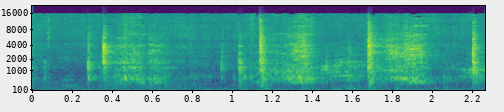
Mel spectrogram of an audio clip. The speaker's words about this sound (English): Let me stir it up a little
